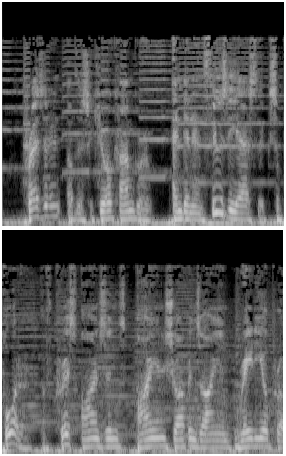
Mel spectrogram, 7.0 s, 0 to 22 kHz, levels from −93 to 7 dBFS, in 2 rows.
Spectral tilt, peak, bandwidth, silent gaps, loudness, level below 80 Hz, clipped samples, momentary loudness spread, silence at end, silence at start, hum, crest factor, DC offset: -4 dB/octave; -6 dBFS; 11.5 kHz; none; -21 LUFS; -32 dBFS; under 0.1%; 6 LU; 0 s; 0 s; none; 16 dB; under 0.1%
